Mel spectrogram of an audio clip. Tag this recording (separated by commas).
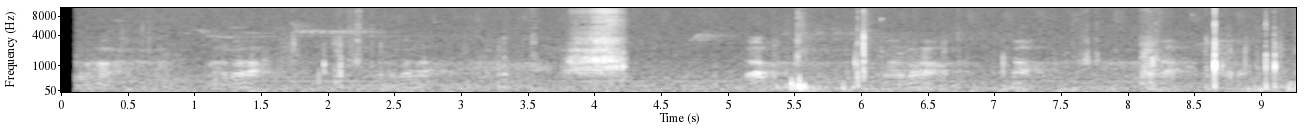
Speech, Animal, livestock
